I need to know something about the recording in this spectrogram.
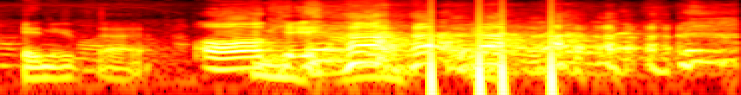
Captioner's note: laughs; audience laughs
